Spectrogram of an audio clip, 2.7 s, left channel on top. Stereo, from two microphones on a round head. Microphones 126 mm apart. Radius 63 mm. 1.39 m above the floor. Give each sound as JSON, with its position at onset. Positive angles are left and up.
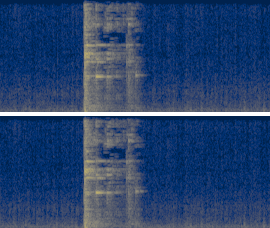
{"t": 0.8, "sound": "breaking glass", "side_deg": 0, "distance_m": 0.7}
